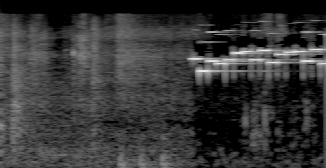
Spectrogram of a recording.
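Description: A phone setup app plays a sound-wave Wi-Fi pairing signal for an IP camera: a fast run of short, high-pitched beeps hopping between pitches, starting about halfway through after a quieter pause that opens with a soft click. The tones carry the Wi-Fi network name and password to the camera.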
